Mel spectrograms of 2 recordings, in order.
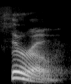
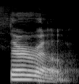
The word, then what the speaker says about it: thorough: O U G H O U G H O So I said thorough. Thorough. This is how you say it with an American accent. Thorough.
